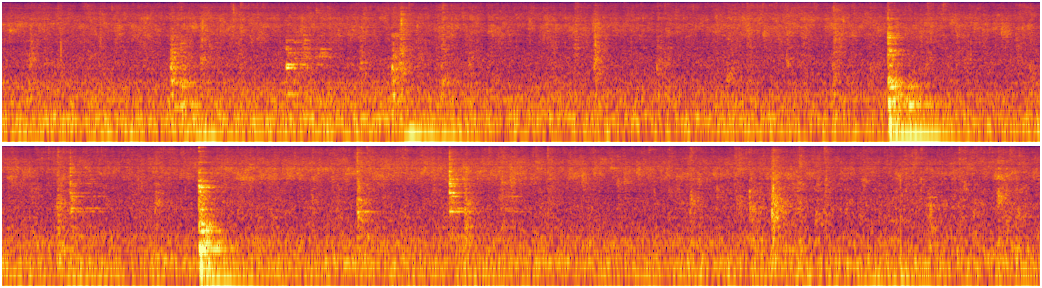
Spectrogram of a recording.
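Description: A baby macaque bites and chews on round fruit.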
